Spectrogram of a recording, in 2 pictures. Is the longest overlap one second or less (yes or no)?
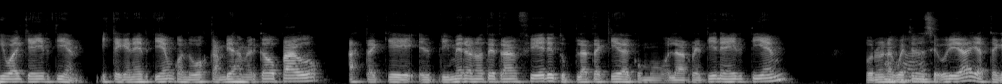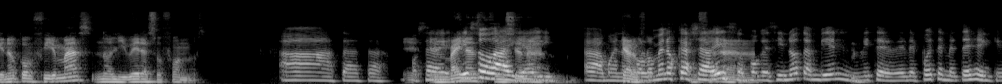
no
